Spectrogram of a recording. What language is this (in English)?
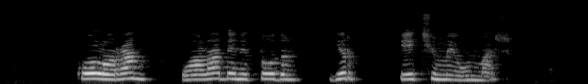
Mari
